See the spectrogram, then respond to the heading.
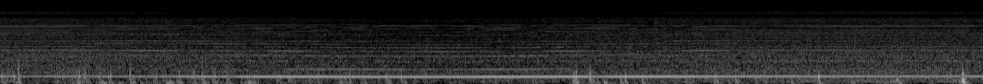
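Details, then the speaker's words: Dyson Pure Cool Me BP01 fan/purifier: steady high whistle over the fan rush that grows louder at higher speeds and vanishes without the filter; caused by a dirty filter seal, fixed by cleaning and reseating it. "There is a whistling noise It gets louder with higher speeds"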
